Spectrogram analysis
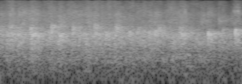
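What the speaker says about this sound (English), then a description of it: "Another round of applause for yourself." Sustained applause from an audience at a Rising Leaders reception in downtown Topeka, steady, dense clapping filling the room throughout with no voices above it.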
